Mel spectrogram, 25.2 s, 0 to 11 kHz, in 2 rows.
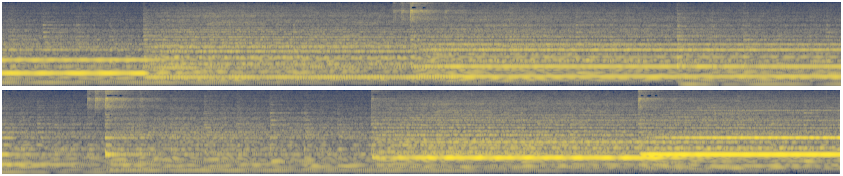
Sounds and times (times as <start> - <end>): Music: 0.0 - 25.1.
